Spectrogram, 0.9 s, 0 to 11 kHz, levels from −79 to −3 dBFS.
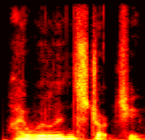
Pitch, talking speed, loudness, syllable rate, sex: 125 Hz, 265 wpm, -14 LUFS, 6.2 syllables/s, male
